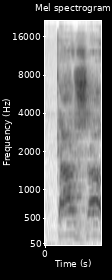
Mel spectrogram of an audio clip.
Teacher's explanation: A sílaba tônica é a última. Percebeu? Oxítona.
